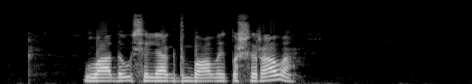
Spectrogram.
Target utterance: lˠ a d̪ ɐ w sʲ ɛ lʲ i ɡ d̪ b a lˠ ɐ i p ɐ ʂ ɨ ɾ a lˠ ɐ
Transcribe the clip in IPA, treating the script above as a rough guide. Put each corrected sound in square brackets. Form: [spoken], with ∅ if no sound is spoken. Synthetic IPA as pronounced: lˠ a d̪ ɐ w sʲ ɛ lʲ [a] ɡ d̪ b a lˠ ɐ i p ɐ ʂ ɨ ɾ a lˠ ɐ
